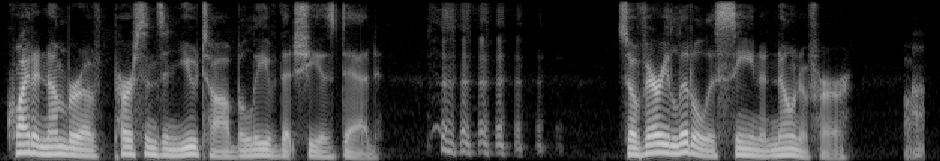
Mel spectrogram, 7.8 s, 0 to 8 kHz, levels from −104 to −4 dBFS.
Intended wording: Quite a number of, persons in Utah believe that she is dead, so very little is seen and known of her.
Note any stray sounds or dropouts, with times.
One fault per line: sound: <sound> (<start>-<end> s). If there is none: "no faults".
sound: laugh (3.5-4.7 s)
sound: laugh (7.5-7.7 s)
